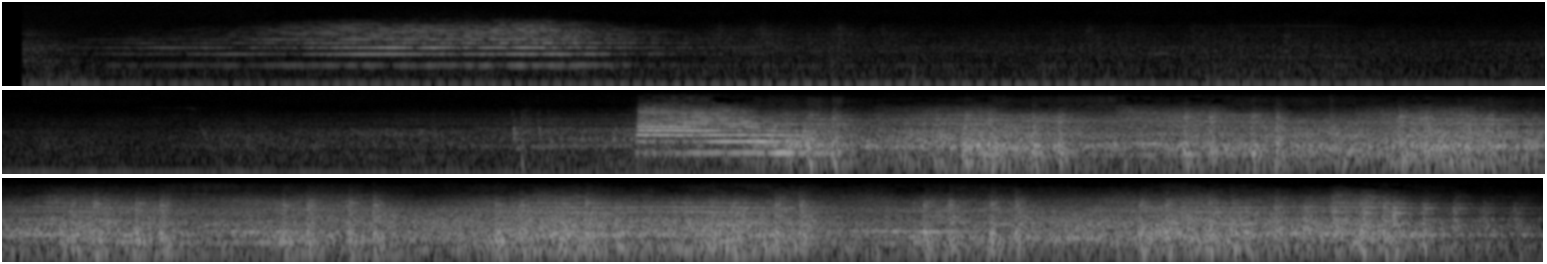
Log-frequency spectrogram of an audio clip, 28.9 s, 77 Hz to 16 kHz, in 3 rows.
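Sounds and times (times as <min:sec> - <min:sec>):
train horn blast: 0:00.2 - 0:05.0, 0:13.6 - 0:14.9
train rumbling and clattering past: 0:01.8 - 0:28.9.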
